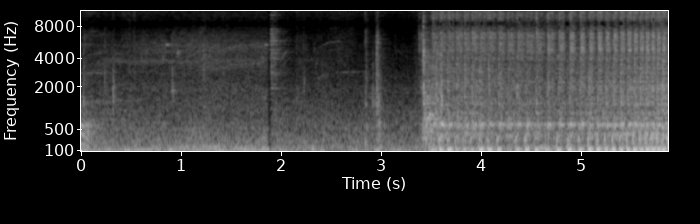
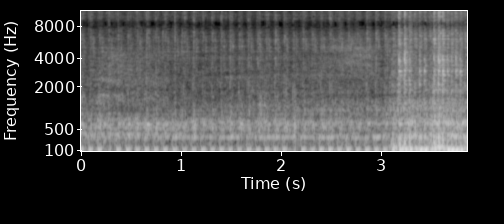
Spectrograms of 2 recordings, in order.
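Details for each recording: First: Honda Cub C70 during restoration, after fixing the earthed points wire that caused ignition timing trouble: the engine catches and settles into a steady, even beat that picks up smoothly; now runs clean. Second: Honda Cub C70 during restoration, after resetting points to .03: small single running at a steady beat with light tinny rattles rising with revs; exhaust not fully tightened is the suspected cause.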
